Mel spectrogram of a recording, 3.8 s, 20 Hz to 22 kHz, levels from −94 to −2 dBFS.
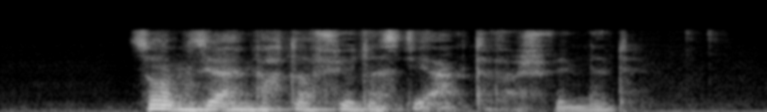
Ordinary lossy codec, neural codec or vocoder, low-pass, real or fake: AAC, 48 kbps; codec, 16 kHz, 4 kbps, FreqCodec, smaller model; 7.2 kHz; fake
